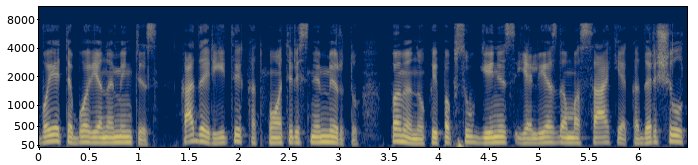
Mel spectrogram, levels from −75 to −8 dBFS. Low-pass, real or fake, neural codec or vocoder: 7.2 kHz; real; none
